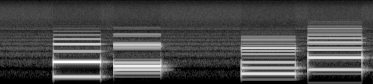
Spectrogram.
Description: Aircraft SELCAL, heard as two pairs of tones. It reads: CP-JL FK-JR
